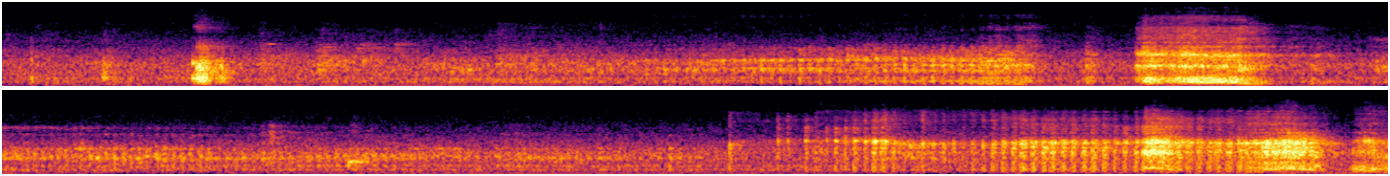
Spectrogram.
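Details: Shih Tzu dog playing with a person: rough, noisy growls in short bursts, a sharp snarl near the first second, a louder outburst around six seconds, then a longer stretch of growling toward the end.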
